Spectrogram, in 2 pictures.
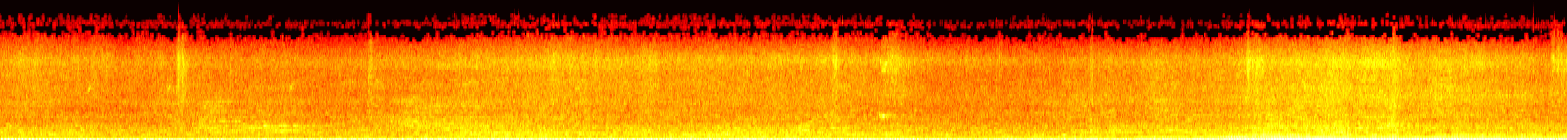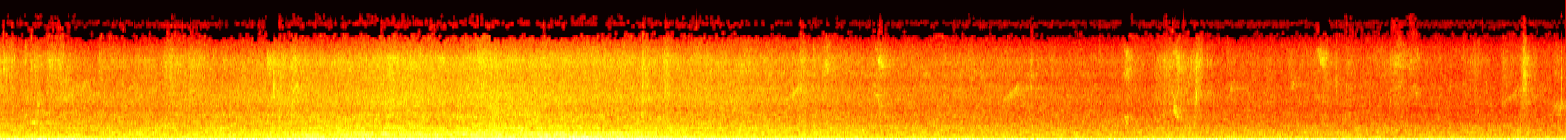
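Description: Low, continuous rumble of motor traffic, swelling twice as vehicles go by: once near the middle and again about two-thirds of the way through.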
